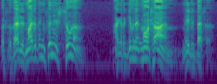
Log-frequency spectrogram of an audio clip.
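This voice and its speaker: An actor playing a gentle, wry, middle-aged college president and devoted husband in old-time radio drama, articulate but hesitant. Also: male voice, a little high, wildly swooping pitch, fast, breathy edge, heavily acted. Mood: bitter disappointment. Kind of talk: 1950s American radio comedy-drama acting. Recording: dull old radio broadcast recording.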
